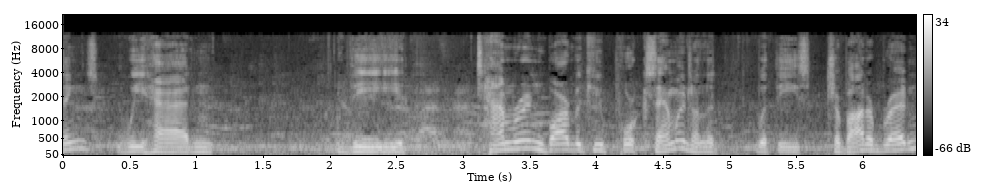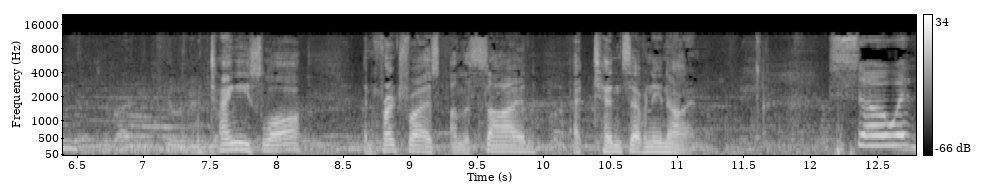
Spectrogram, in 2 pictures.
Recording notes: This week, we travel to Disney’s Animal Kingdom Lodge, where we seek out one of those often overlooked dining locations. LIVE at The Mara, the counter service location at Jambo House.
